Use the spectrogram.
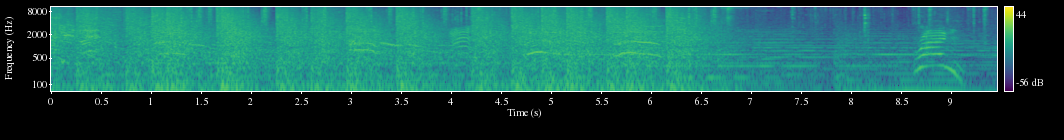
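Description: Rapid gunfire in the Western shooter Call of Juarez: Bound in Blood, dense volleys of loud close shots that thin out toward the end, with voices shouting over the shooting.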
